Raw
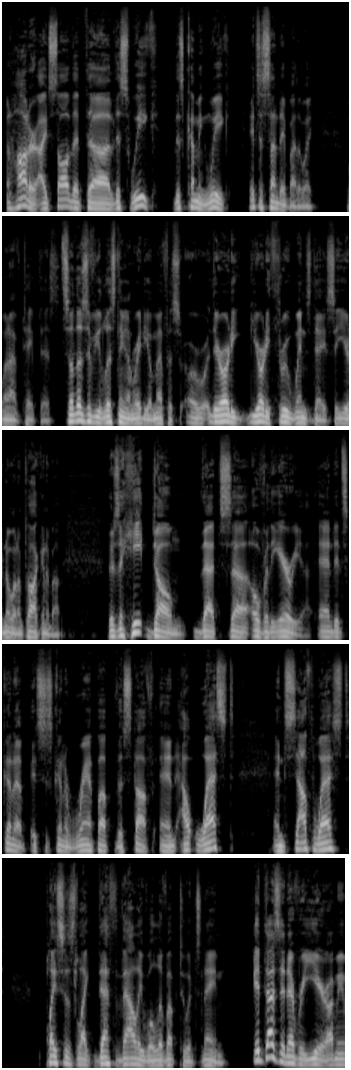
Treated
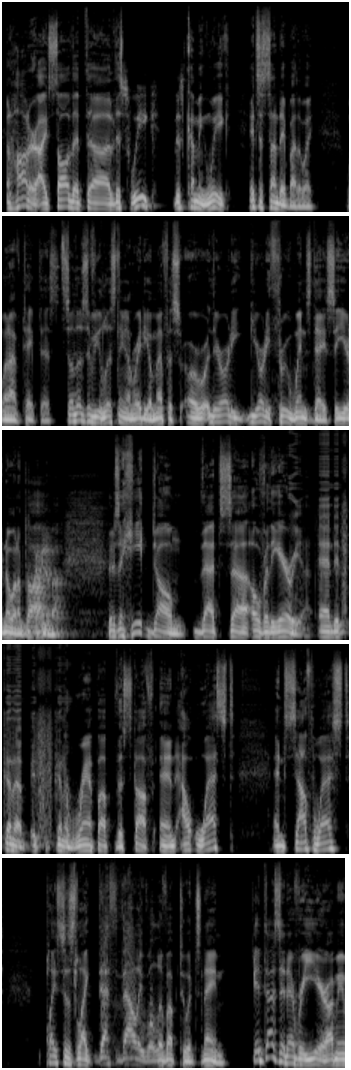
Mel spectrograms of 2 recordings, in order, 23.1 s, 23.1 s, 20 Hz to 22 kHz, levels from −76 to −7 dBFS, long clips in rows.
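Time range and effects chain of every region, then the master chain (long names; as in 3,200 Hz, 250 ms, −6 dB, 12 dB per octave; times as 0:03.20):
0:01.60–0:02.42: Chebyshev low-pass filter 3,900 Hz, order 4 + mains-hum notches 50/100/150 Hz
0:09.50–0:10.76: upward compression, threshold −44 dBFS + high-frequency loss of the air 83 metres + flutter between parallel walls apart 5 metres, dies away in 0.45 s
0:13.07–0:14.83: de-essing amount 100% + bad sample-rate conversion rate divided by 6×, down none, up hold + mains-hum notches 60/120/180/240/300/360/420 Hz
0:19.71–0:20.59: high-pass filter 430 Hz 6 dB per octave + tube saturation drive 32 dB, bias 0.45
whole clip: high-pass filter 120 Hz 24 dB per octave; compressor whose output falls as the input rises −32 dBFS, ratio −1; level +2.5 dB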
